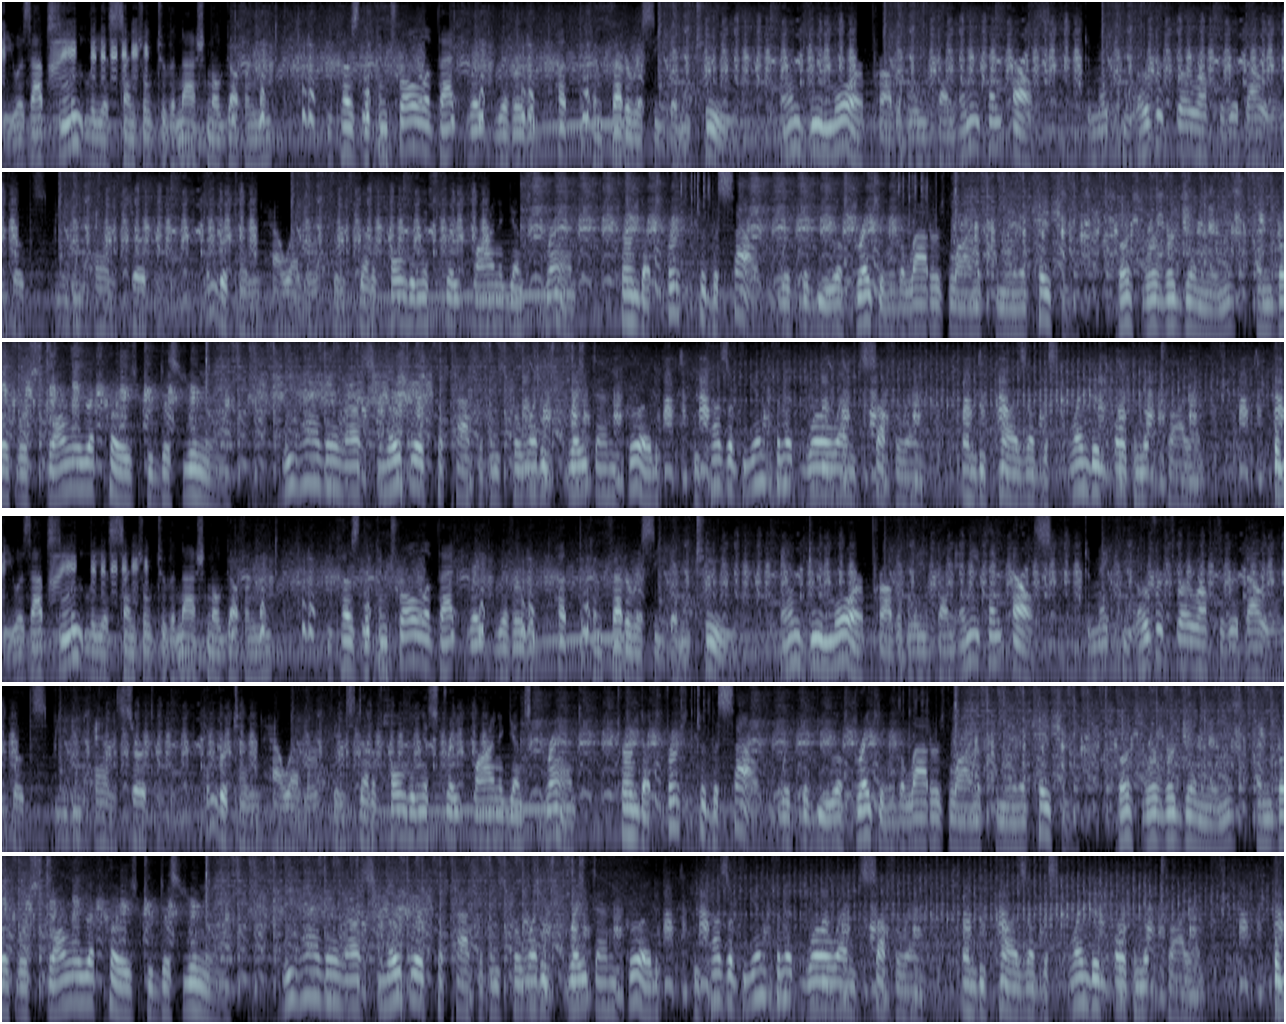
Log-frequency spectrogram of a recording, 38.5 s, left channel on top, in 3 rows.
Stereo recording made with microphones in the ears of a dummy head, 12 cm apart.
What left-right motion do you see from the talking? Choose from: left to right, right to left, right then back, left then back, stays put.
right then back.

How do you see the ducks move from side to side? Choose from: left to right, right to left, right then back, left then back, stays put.
stays put.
